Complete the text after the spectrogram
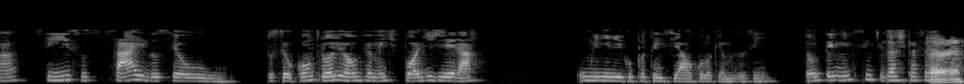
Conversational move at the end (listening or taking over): listening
